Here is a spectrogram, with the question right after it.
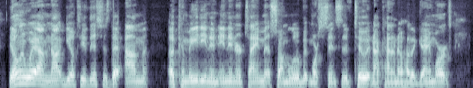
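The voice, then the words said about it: Southern US accent. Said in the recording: “a sweet, sweet Southern guy with an accent”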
